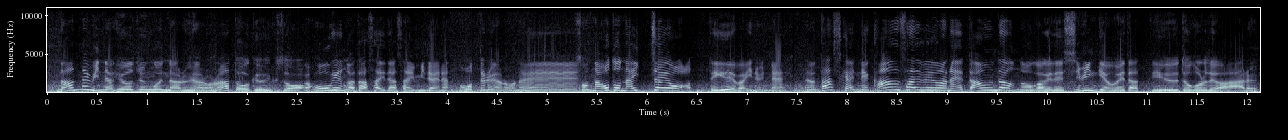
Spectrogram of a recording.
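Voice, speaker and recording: Kansai guy motovlogging, talks to himself, voice jumps around a lot, wind and traffic noise all over it. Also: a little high. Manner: chatty, musing aloud to himself. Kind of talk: casual travel vlog narration. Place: outdoors, riding a motorbike and walking around town. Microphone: helmet-mounted action camera with external mic.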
